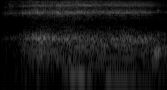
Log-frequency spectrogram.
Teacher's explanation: ये वाला हिस्सा जो है कौवा सा नहीं हमारी जुबान के मुंह के अंदर जो लटक रहा होता है वहां से मेरी जुबान का पिछला हिस्सा लगेगा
